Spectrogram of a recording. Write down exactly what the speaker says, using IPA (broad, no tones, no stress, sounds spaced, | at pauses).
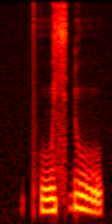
pʰ u sʲ ɗ u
